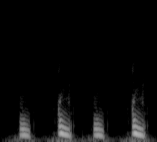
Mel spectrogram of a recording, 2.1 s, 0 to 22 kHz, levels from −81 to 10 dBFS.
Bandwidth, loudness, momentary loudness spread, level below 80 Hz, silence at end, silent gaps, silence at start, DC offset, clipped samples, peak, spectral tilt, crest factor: 1.8 kHz; -31 LUFS; 9 LU; -54 dBFS; 0.15 s; none; 0.25 s; under 0.1%; under 0.1%; -14 dBFS; -13.5 dB/octave; 16 dB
